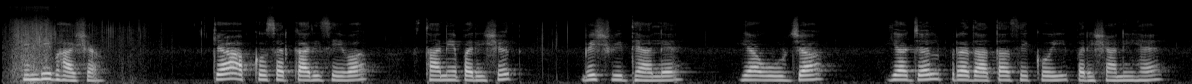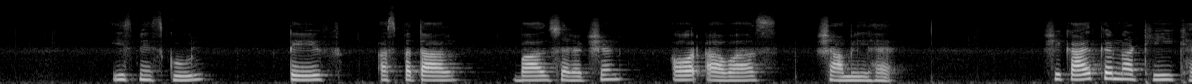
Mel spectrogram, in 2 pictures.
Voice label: Hindi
